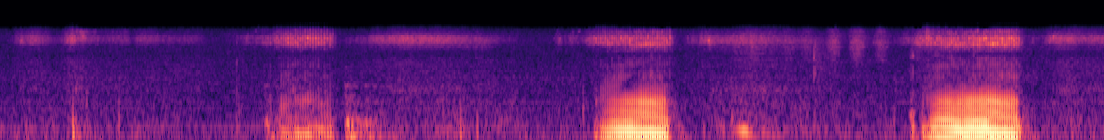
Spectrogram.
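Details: Paco, a white French Bulldog of four months, sleeps and snores: a soft breathy rasp first, then two louder harmonic snores near the end, each under a second, over steady low room hiss.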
